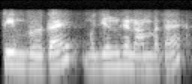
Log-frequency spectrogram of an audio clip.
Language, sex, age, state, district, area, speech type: Hindi, male, 30-45, Rajasthan, Jaipur, urban, conversation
